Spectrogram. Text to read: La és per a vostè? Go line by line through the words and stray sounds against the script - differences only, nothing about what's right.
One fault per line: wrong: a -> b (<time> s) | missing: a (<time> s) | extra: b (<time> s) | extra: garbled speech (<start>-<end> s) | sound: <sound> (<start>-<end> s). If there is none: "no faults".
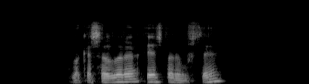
extra: caçadora (0.9 s)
